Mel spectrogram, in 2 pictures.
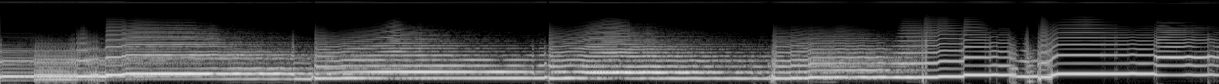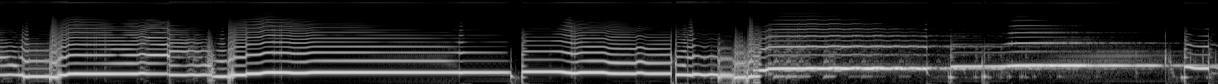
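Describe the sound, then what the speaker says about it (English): A sustained electric guitar, played dry with no effects, plays a slow melodic line of held, bending notes with a buzzy tone, loud and continuous, with no other instruments. "to show you the sound of the guitar entirely dry and how it sat in a mix"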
